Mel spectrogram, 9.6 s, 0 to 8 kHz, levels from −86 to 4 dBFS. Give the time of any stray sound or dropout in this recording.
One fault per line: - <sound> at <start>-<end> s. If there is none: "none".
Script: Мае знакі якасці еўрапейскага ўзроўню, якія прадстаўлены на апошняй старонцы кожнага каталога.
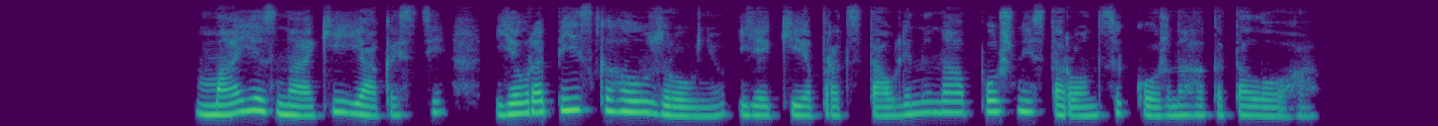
none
